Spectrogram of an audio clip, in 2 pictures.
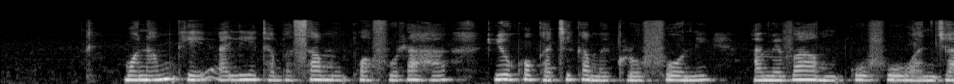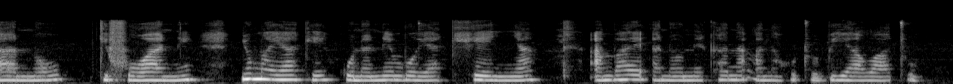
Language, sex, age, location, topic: Swahili, female, 25-35, Kisii, government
